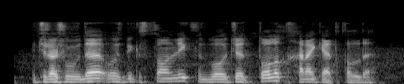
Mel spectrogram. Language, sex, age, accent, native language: Uzbek, male, 18-24, Jizzax, Uzbek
